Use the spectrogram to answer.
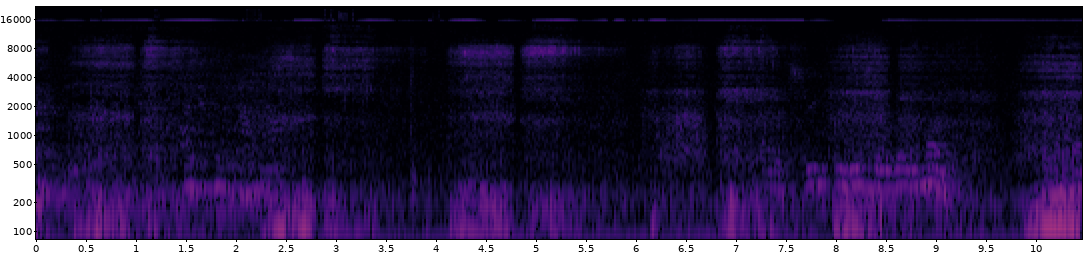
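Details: Three-month-old American Staffordshire Terrier puppy asleep: repeated low, snuffling snores with snorting, wheezy breaths in a steady sleep rhythm; snoring.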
